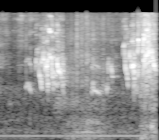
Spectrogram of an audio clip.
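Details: Male budgerigars, pet parakeets, chattering in two short bursts of scratchy, squawky warbling with buzzy notes, separated by a brief pause, over a steady low electrical hum.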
